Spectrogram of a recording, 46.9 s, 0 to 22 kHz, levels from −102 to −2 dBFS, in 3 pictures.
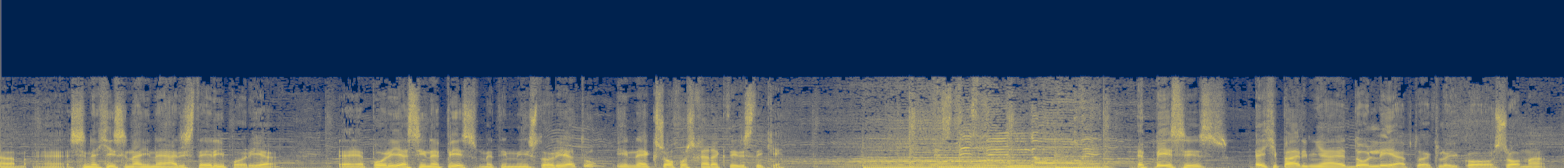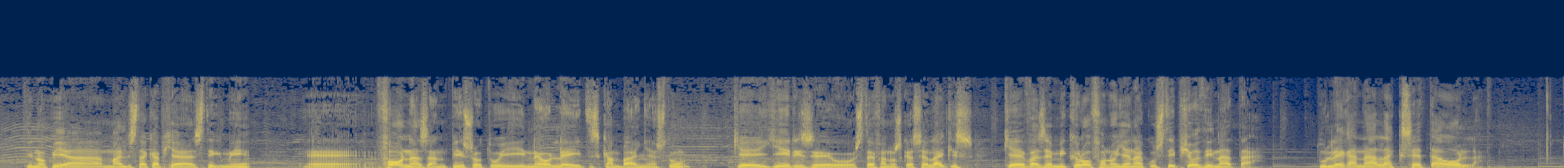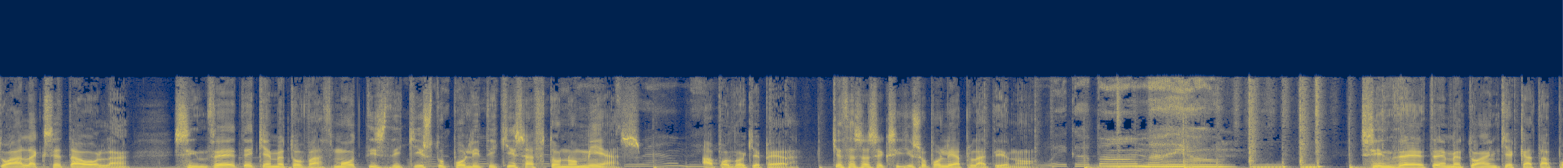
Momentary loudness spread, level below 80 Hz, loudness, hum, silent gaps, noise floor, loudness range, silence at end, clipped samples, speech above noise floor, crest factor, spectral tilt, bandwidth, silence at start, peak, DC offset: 8 LU; -32 dBFS; -15 LUFS; none; none; -40 dBFS; 2 LU; 0 s; under 0.1%; 26 dB; 14 dB; -5 dB/octave; 12.5 kHz; 0 s; 0 dBFS; under 0.1%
